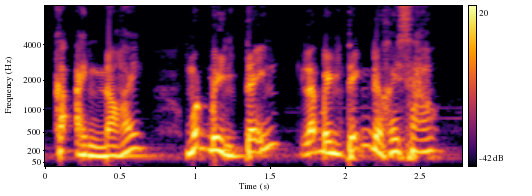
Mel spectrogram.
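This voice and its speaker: A man voicing a frantic middle-aged father who pleads and shouts in a hurry, with a husky voice. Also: high voice, animated, voice pushed up, heavily acted. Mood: furious. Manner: desperate, shouting, hurried.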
